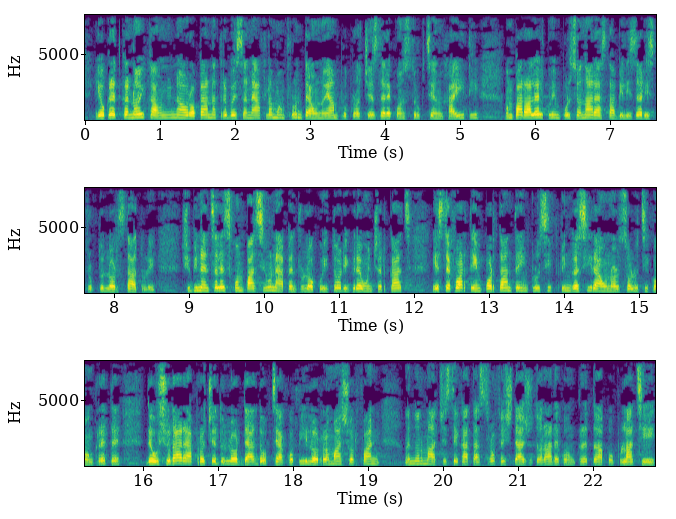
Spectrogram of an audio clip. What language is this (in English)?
Romanian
